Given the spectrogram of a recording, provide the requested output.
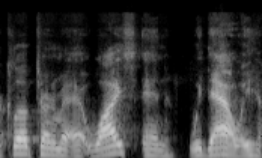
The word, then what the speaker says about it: Wedowee: tournament at Weiss and Wedowee. I'll say it right one time for Tony Collum. But anyway, they even spelled it out. Weedawee.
